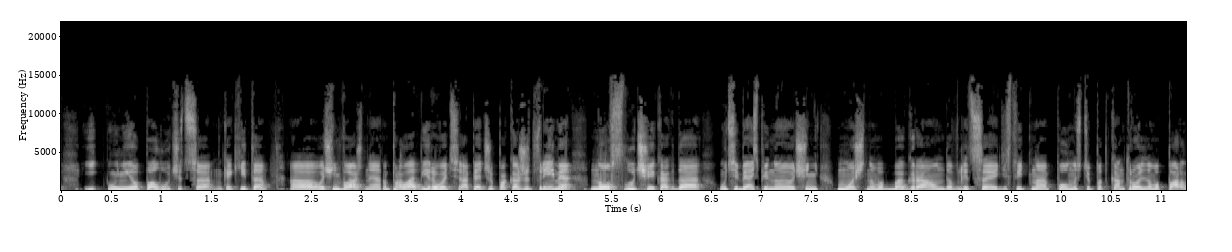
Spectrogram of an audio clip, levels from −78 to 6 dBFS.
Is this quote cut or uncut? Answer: cut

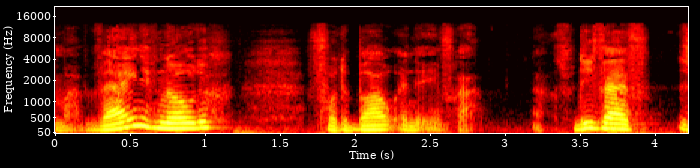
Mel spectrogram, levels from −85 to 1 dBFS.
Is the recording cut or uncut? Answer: uncut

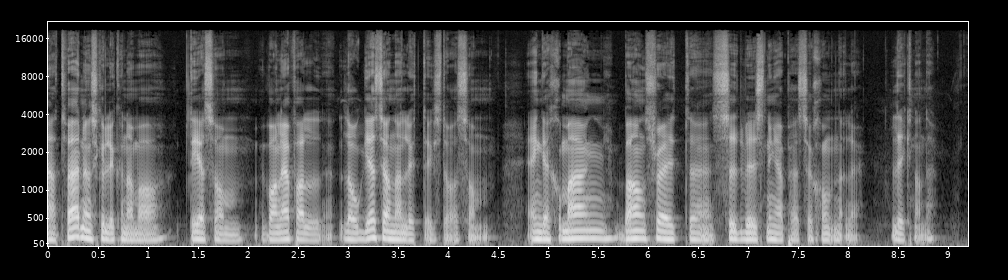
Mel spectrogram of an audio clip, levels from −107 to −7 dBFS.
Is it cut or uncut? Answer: uncut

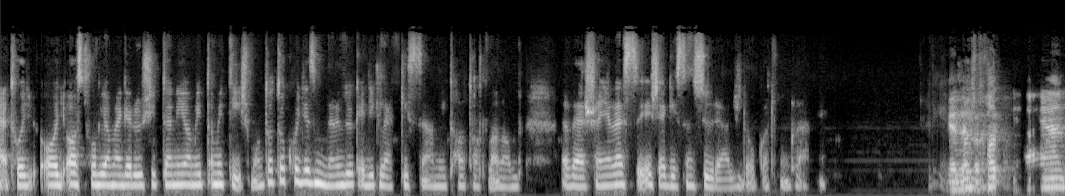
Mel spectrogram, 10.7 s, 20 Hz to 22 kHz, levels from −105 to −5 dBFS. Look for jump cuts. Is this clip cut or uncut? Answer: uncut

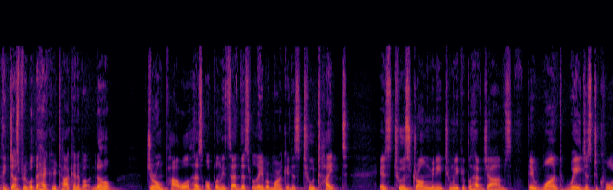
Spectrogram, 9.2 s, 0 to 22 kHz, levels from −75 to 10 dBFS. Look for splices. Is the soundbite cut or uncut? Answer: cut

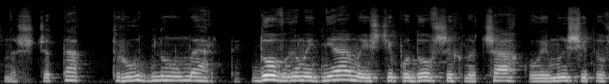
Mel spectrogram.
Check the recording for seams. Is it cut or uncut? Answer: cut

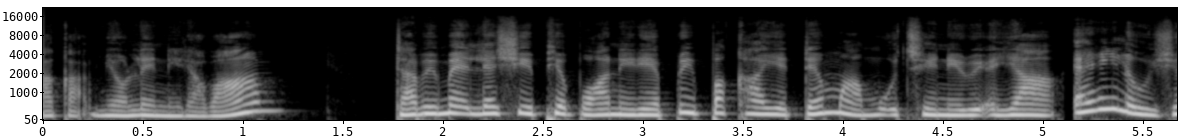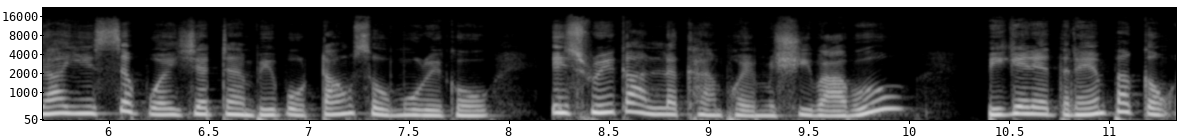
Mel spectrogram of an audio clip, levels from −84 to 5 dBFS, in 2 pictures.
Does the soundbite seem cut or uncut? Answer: cut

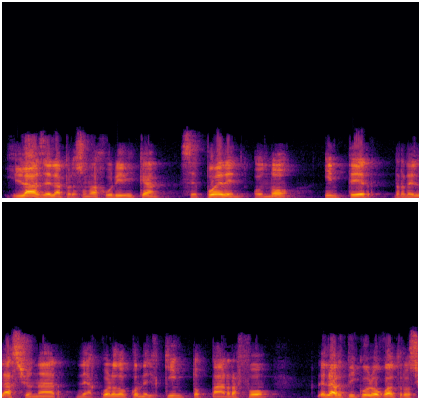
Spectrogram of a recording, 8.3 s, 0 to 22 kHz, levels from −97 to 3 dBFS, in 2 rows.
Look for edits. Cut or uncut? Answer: uncut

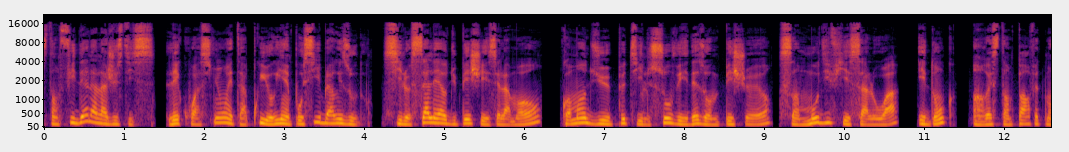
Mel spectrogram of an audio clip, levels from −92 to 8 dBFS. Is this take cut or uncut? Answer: cut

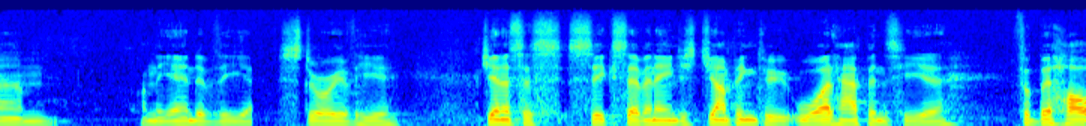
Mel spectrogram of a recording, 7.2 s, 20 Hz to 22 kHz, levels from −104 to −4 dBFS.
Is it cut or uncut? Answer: cut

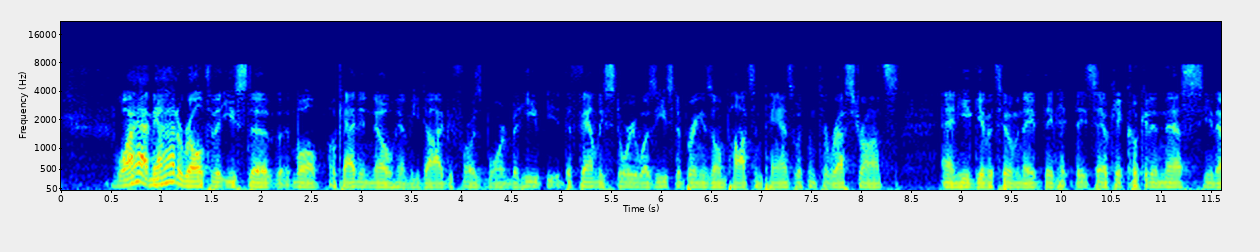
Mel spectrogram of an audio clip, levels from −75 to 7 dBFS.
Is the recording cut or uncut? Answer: uncut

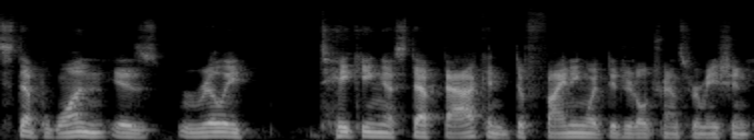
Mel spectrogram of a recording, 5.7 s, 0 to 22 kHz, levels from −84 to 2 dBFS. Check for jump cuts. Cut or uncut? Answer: uncut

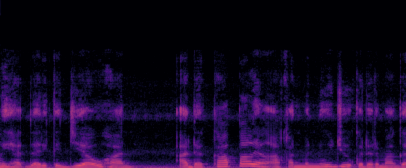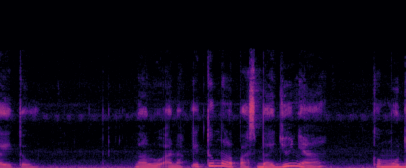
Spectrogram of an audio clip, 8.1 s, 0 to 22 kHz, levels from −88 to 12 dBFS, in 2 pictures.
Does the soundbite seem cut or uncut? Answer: uncut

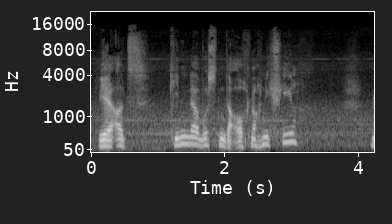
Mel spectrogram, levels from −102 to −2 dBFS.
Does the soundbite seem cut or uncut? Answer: uncut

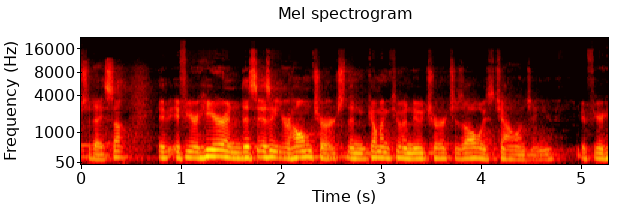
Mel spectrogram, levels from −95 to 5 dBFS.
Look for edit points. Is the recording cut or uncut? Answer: uncut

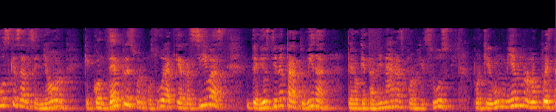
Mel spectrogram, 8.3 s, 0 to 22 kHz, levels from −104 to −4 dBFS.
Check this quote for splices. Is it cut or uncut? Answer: cut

